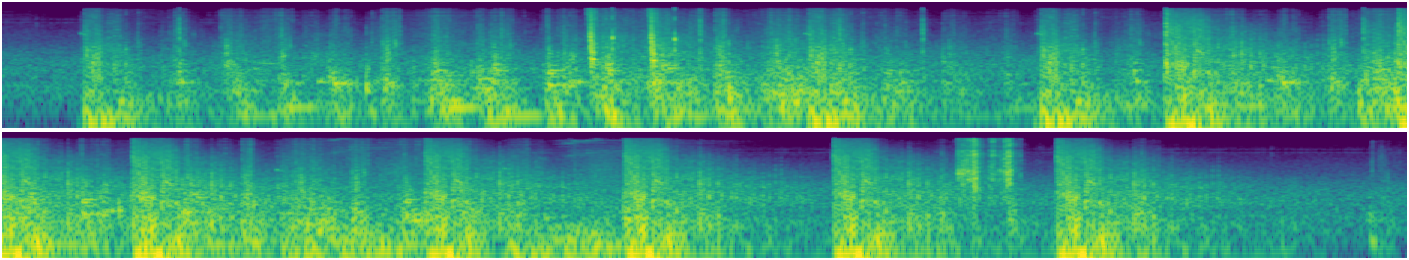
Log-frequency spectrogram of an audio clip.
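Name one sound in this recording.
Wooden walls are built with quick knocking thuds.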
